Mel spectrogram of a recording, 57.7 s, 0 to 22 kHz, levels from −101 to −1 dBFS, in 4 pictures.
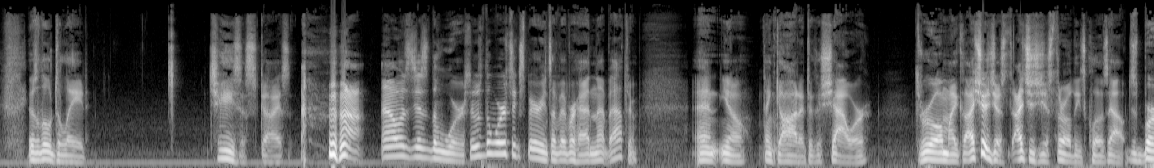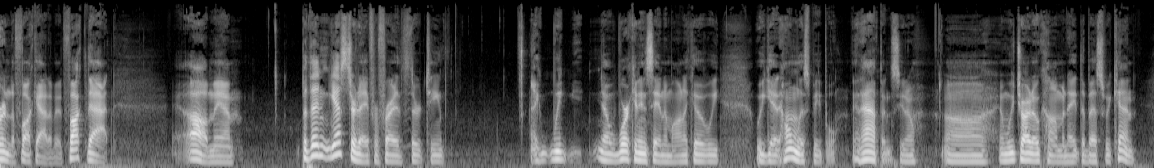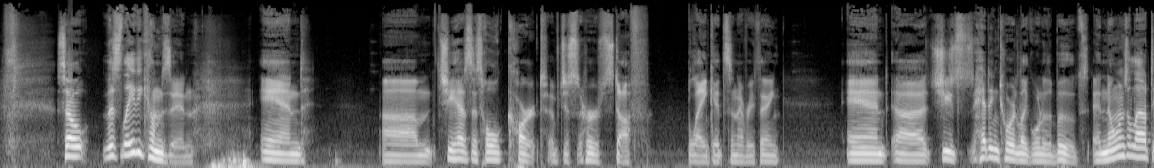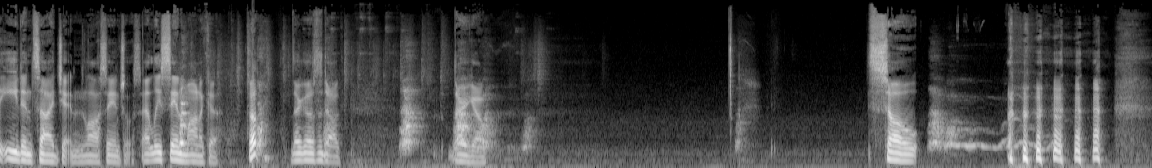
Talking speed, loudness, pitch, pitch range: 150 wpm, -19 LUFS, 125 Hz, 110-145 Hz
